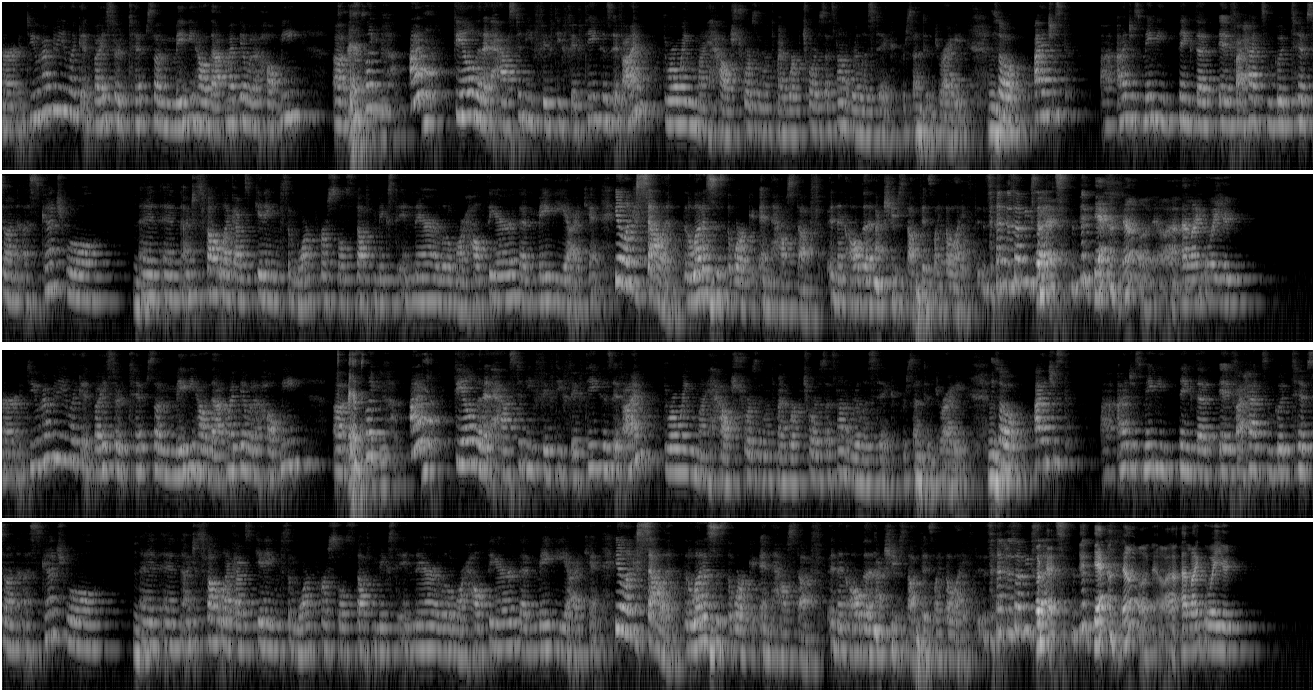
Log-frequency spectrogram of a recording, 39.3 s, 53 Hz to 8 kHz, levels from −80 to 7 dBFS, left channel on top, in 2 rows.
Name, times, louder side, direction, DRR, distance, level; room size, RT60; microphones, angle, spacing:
voice 1, 0.0-4.4 5.0-6.4 6.8-9.6 9.9-15.2 15.5-15.9 16.5-21.1 21.7-34.1 34.4-35.4 37.2-37.5, equal, 50° left, -2 dB, 0.8 m, -33 dB
voice 2, 13.7-14.1 14.8-15.2 21.6-21.9 35.2-35.4 35.8-38.1, right 4 dB, 60° right, 6 dB, 0.3 m, -28 dB
3.2 x 2.1 x 2.4 m, 0.87 s
head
